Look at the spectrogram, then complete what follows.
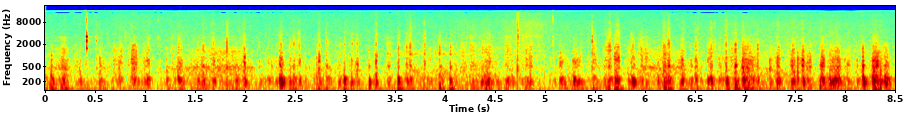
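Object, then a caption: Foam microphone windscreen. Fingertips of both hands tap, rub and scratch a fist-sized, soft, spongy black foam windscreen over a microphone, close up. The sound is a steady, irregular patter of muffled, deep thumps and soft scratchy rustles, heavy in the low end with little brightness. Each touch dies away almost instantly.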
